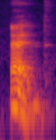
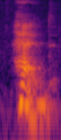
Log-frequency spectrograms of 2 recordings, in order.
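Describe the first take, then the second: First: The H sound is dropped. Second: The H sound is pronounced.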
